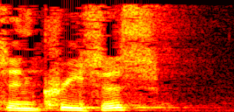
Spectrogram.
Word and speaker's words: synkrisis: But I want to begin with that word synchresis, which is a Greek word that means comparison. It means comparison. It's pronounced synkrisis.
